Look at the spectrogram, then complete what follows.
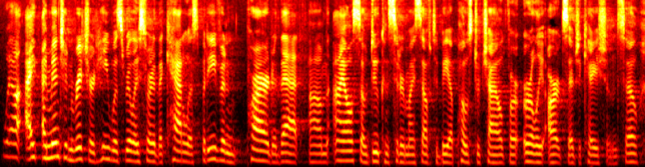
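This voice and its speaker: A woman speaks as a panel guest in a museum auditorium. She is measured and thoughtful, pausing with the odd filler. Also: deep voice, steady tone, long reverb tail. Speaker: art collector, panel guest. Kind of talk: public onstage conversation.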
